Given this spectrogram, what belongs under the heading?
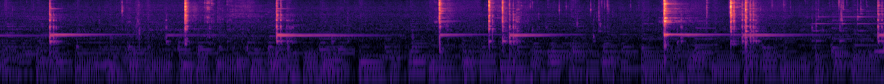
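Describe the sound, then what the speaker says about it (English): Soaked dried peppers are dropped one after another into a glass blender, giving sharp, bright clinks at uneven intervals with soft wet knocks between them. "I'm going to throw them into my blender here."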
